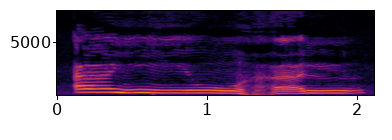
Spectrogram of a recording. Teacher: ha sini ha simpul, bunyinya daripada halkum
